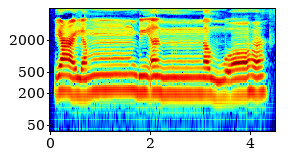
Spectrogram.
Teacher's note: یعلم بأن اللہ، میم ساکن کے بعد دیکھیں اب با آ گیا، میم ساکن کے بعد جب با آ جائے تو وہاں پہ ہم نے تھوڑی دیر ہونٹوں کو بند کر کے تو پھر ہم نے ادا کرنا ہوتا ہے، گنہ کرتے ہوئے ہم نے ادا کرنا ہے اس کو، یعلم بأن اللہ۔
